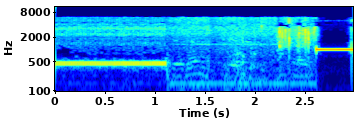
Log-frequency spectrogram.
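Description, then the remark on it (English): Telephone line tones as a prank phone call to a clock repair shop connects: a loud steady tone for about a second, then a lower hum with faint line noise, ending on a high-pitched steady beep. No one speaks. “This is one of the funniest phone calls ever.”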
